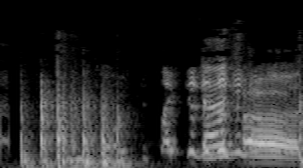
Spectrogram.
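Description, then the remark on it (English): A rapid series of about six sharp knocks, loud, like fists banging on a door, as two people bang on doors to wake someone, followed by a sustained vocal sound. “They both start banging on the doors.”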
